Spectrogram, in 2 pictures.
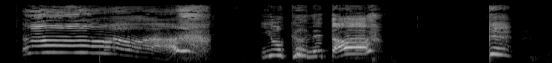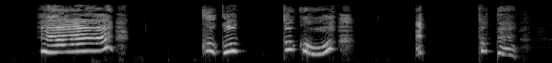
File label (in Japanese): フリートーク BGM無し; ち○ぽネタ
